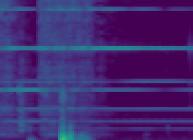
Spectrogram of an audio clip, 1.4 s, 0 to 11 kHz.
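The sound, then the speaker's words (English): A single short burst from an old GPO 746 rotary telephone bell, a sharp metallic clang that leaves bright ringing tones hanging in the air before fading. No one speaks. “It just reminded me that I had my phone here, because I think I can see a phone in the background of your screen now.”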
